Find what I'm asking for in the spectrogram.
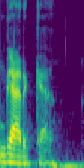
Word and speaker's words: garca: Sos un garca, sos un garca. ¿Lo he dicho bien? – Sí, sí, sí perfecto. Es más, es bastante porteño, así que hasta el acento.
